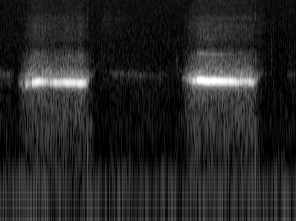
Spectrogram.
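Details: Grey-headed Bush-shrike, the "ghost bird", calling in mid-November at the start of a wet period after a dry spell, giving two long, mournful, level whistles, each almost a second long and about a second apart, with a slight drop at the end.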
